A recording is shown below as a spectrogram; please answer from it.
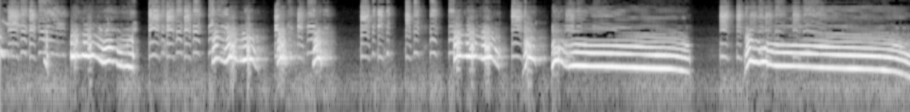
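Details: Covington the wolfdog puppy, five weeks to four months old, opens with choppy yips and wavering whines, then draws out two long, clear howls that slide slowly downward, each lasting about two seconds.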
